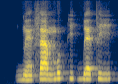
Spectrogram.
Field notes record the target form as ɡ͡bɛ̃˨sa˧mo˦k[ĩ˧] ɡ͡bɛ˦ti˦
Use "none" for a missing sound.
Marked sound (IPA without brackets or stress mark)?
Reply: i˧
